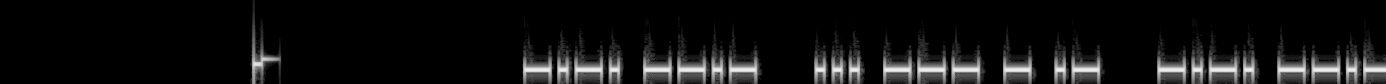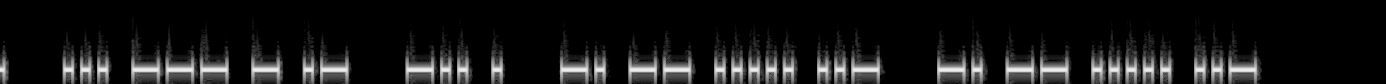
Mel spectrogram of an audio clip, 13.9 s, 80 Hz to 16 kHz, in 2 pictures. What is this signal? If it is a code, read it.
Morse code, heard as a keyed tone, about 27 wpm, 690 Hz. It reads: CQ SOTA CQ SOTA DE NM5U NM5U
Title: SOTA QSO Practice 28wpm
